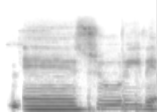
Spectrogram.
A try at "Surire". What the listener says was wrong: Surire, es con R. Surire, R R, así.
